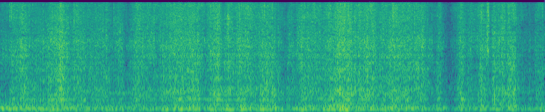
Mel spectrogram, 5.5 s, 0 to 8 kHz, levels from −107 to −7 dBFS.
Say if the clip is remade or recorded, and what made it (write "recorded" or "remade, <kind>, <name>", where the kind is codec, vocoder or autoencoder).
remade, vocoder, Vocos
